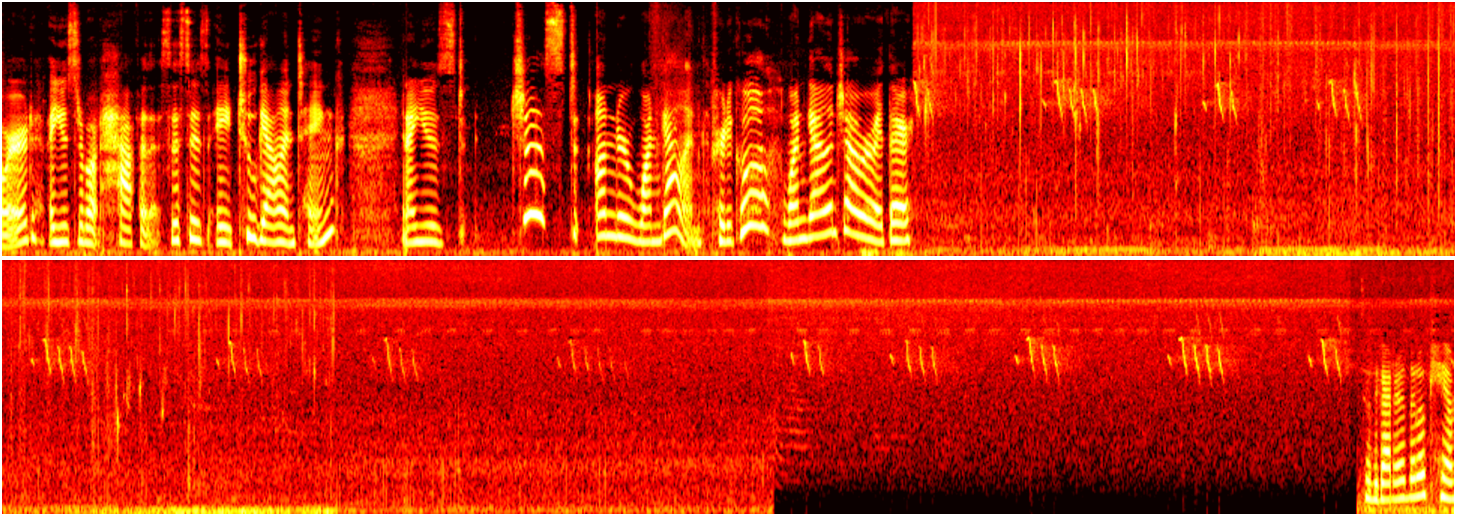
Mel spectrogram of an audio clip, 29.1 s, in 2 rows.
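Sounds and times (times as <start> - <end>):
bird chirping: 9.0 - 19.1, 20.0 - 21.0
low rumble: 10.2 - 18.0.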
